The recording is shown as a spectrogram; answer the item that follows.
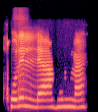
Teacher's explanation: لام اللہم کا لام باریک ہوگا، وجہ جو قل ہے اس کے نیچے اینڈ میں زیر آ رہی ہے، کسرہ آ رہی ہے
